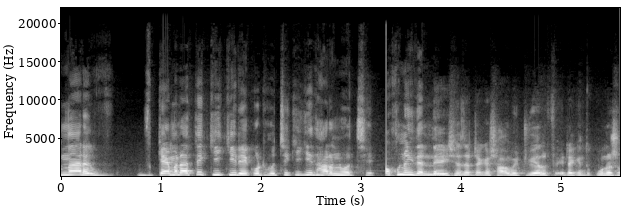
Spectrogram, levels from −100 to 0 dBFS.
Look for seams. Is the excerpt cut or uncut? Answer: cut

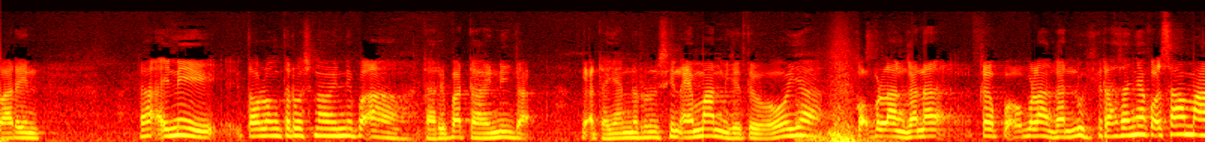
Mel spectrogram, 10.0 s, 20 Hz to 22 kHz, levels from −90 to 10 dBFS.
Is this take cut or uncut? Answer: cut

